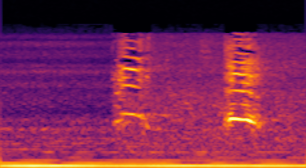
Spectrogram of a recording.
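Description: Two short gull calls, a little under a second apart, over a low, steady music drone.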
